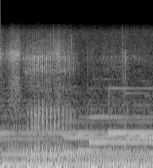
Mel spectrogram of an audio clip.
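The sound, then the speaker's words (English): A male cat purrs while kneading on a blanket, a steady low rumbling vibration that continues evenly throughout, with no voices over it. “He's kneading on a blanket, and he's purring. Do you hear him?”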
